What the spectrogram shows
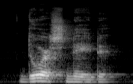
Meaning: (noun) 1. an intersection (in geometry, in arts, in set theory); intersecting line 2. a cross section 3. diameter 4. a representative sample; average
- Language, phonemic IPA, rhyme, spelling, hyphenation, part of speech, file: Dutch, /ˈdoːrˌsneː.də/, -eːdə, doorsnede, door‧sne‧de, noun / verb, Nl-doorsnede.ogg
